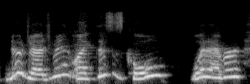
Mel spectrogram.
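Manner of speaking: high, mock-breezy surprise; surprised acceptance. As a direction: act unfazed by the preacher in jeans. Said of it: "And I'm like".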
